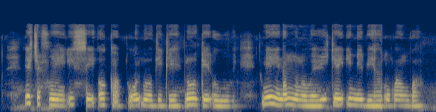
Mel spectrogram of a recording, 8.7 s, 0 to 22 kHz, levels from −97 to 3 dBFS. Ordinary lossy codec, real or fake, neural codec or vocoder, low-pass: MP3, 64 kbps; fake; codec, 44.1 kHz, 2.6 kbps, SNAC; 9.9 kHz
